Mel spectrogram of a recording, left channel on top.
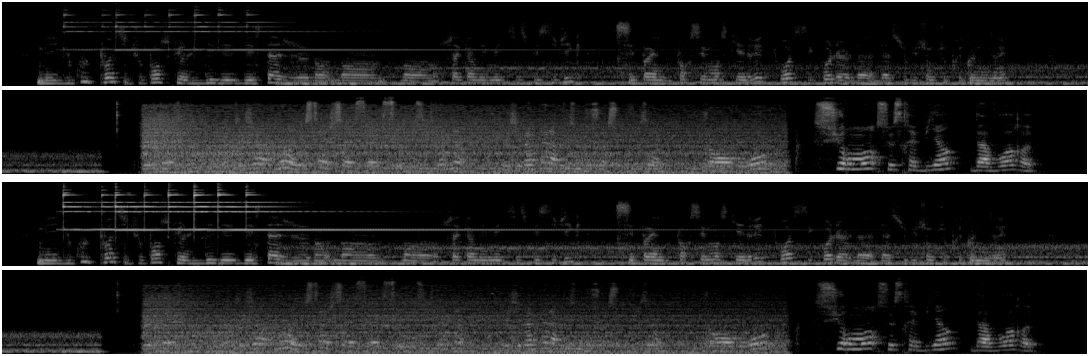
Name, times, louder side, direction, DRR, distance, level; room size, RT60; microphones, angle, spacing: voice 1, 0.3-10.1 10.4-10.6, right 1 dB, 5° right, 0.5 m, -43 dB
Bell, 0.5-5.4, right 16 dB, 85° right, 0.3 m, -31 dB
sound 1, 2.7-11.9, right 2 dB, 45° right, 0.6 m, -45 dB
sound 2, 12.2-18.7, left 3 dB, 85° left, 0.8 m, -38 dB
voice 2, 12.2-17.5 17.8-21.3, left 3 dB, 55° left, 0.5 m, -39 dB
2.4 x 2.0 x 2.6 m
head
